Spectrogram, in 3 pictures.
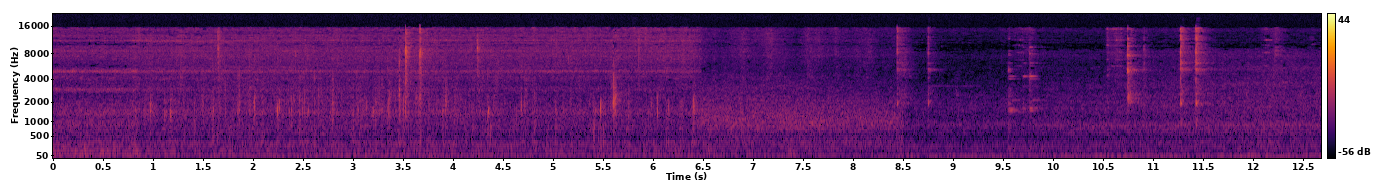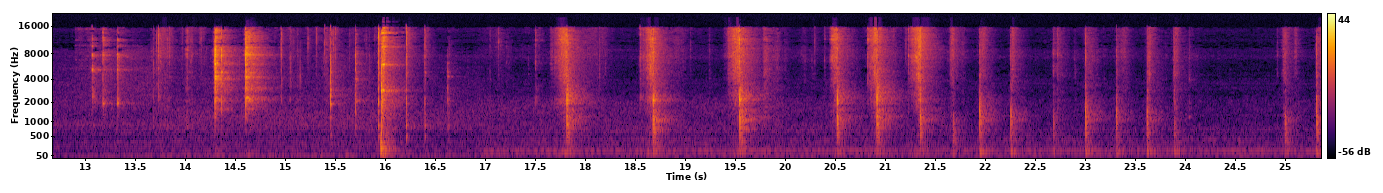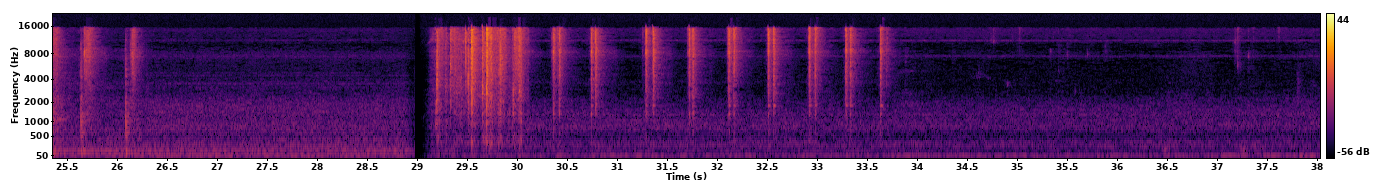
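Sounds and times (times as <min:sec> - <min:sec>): low steady hum: 0:00.0 - 0:29.0, 0:33.5 - 0:38.0
knife chopping on cutting board: 0:18.6 - 0:24.0, 0:25.0 - 0:26.2.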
